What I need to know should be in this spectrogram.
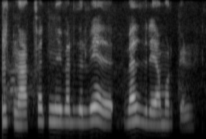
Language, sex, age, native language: Icelandic, female, 11, Icelandic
